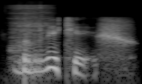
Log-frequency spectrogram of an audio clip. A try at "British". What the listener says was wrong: There is a T in that sentence, sir.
